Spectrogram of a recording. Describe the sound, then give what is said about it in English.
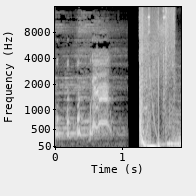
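A chicken clucks, a few quick clucks building into a drawn-out squawk, then a brief silence before a loud, crashing burst of noise. No one speaks. “Give them a chicken.”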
